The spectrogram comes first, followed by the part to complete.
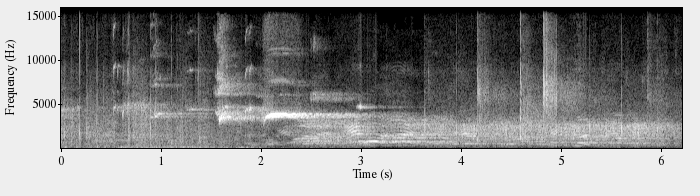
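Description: Basketball being dribbled on a gym floor with sneaker squeaks, then a shrill referee's whistle about a second and a half in stopping play. Men's voices calling out on the court follow, over a low rumble that stops about two seconds in.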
